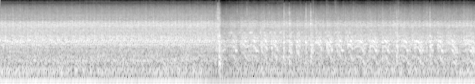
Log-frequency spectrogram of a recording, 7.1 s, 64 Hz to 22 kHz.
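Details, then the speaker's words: Mercedes 240D OM616 four-cylinder diesel that sat about 15 years with gummed sludge fuel, jump-started from another Mercedes; steady low starter churn, cranks but won't fire. Briefly started off camera and ran away, fuel rack stuck wide open. "we didn't make out too good today. When I didn't have the camera on, it did start for a second and it started to run away."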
